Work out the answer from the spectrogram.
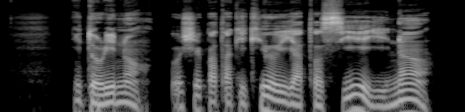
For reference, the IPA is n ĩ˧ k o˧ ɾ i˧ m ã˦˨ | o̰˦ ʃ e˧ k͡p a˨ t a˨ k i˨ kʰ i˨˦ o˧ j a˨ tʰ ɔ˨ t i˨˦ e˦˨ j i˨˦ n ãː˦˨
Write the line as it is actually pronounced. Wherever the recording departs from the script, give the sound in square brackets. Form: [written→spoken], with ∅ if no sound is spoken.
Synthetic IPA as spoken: n ĩ˧ [k→t] o˧ ɾ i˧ [m→n] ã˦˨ | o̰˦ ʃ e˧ k͡p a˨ t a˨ k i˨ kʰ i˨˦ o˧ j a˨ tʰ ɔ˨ [t→s] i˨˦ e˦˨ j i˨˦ n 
